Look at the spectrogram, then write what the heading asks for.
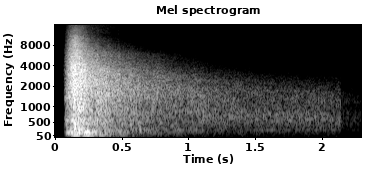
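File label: submachine gun Tail; Warframe; Tenno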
